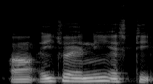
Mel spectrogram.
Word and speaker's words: honest: Here honest, honest, we pronounce it honest, not honest. The h sound is silent here, so we place an কোথায় বসাই?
